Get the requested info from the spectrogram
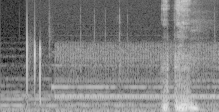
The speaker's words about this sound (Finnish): Hän kääntyi ja käveli käytäväpuhelimen luo. Sitten hän soitti huoneistoonsa.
